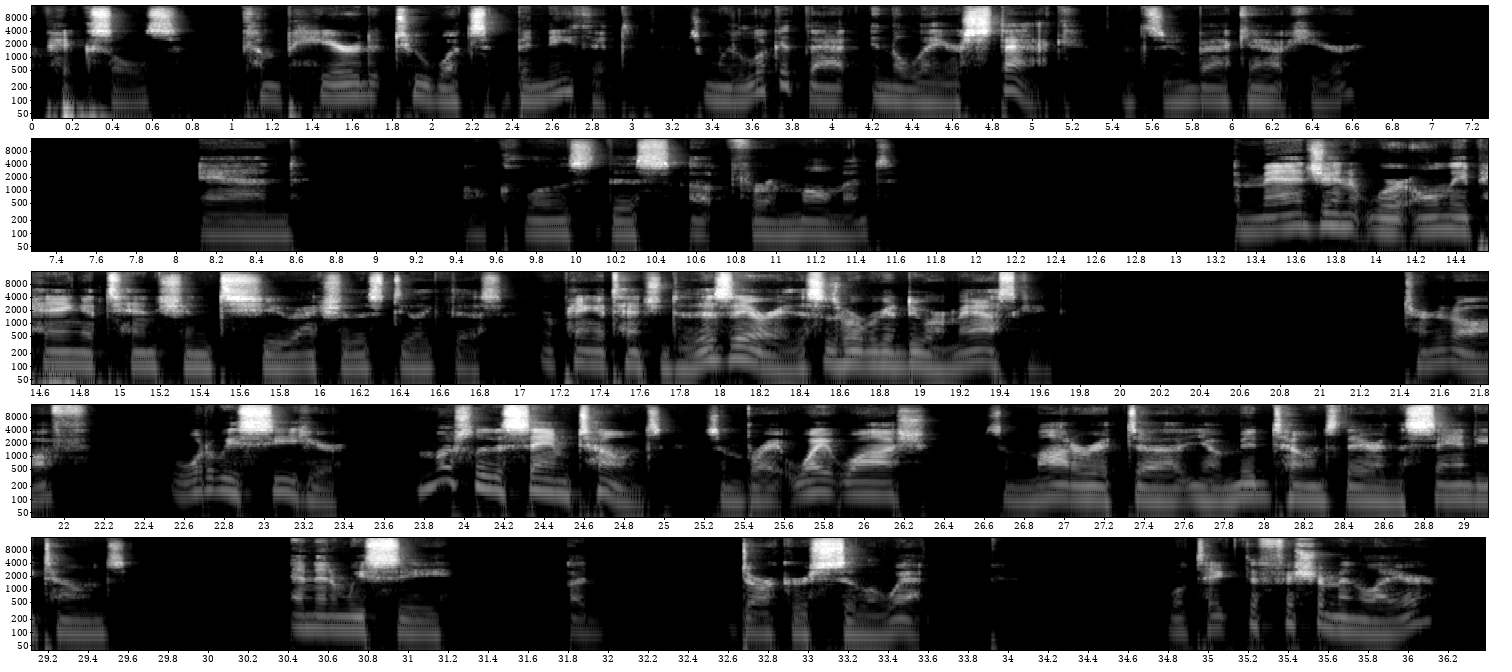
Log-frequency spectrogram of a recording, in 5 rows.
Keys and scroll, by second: 5.1 z.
